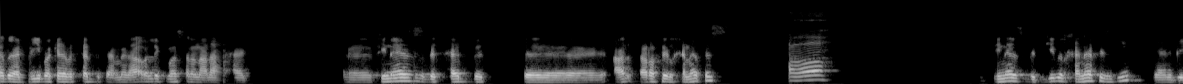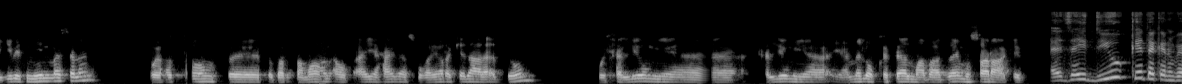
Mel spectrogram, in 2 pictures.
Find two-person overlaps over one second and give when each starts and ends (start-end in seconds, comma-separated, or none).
none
